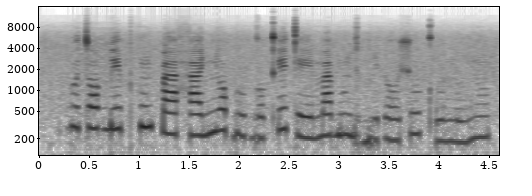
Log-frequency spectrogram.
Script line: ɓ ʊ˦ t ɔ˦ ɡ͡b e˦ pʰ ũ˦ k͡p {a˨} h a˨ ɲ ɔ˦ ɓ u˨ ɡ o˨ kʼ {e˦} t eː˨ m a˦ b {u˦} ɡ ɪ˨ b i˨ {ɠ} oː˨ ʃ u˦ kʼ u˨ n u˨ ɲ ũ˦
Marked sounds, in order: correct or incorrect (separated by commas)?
correct, correct, incorrect, incorrect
